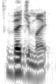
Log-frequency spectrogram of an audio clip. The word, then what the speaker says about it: Vegemite: So Jessica Haley said, Vegemite, am I pronouncing that right? – Vegemite.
